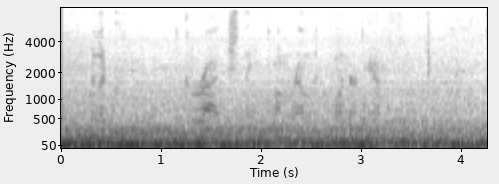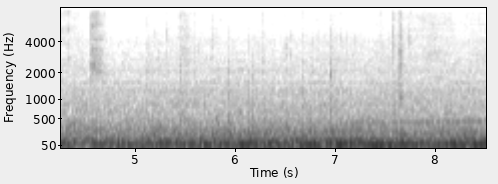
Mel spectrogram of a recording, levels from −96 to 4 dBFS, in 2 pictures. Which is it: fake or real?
real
